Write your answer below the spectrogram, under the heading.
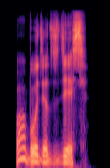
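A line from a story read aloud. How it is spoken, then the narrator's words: Snorted. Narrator (Russian): хмыкнул принц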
